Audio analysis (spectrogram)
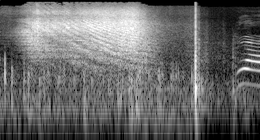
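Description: A firework rocket whooshes upward with a long hissing rush, then bursts in a single sharp bang, followed by faint crackling and a short wavering whistle.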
